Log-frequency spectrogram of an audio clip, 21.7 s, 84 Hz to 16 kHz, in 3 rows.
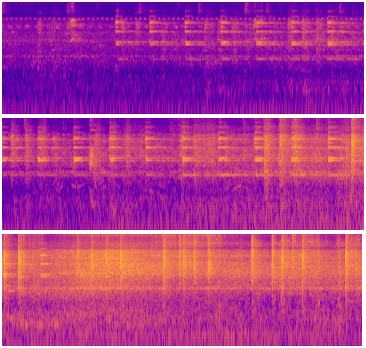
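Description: ZCU-30 diesel-electric locomotive hauling an express train, approaching and drawing in along the platform. Its rumble builds steadily, and in the second half the wheels click over the rail joints as the coaches go by. Through the first two-thirds a short high beep repeats about three times every two seconds.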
